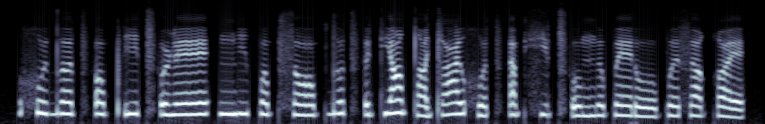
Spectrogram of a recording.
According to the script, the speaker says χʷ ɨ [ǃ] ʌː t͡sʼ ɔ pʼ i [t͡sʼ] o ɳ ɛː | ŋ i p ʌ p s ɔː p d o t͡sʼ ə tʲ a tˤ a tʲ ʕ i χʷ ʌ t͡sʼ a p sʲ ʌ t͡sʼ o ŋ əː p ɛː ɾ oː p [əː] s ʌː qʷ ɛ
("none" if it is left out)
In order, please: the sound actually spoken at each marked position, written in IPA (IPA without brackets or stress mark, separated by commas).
d̪, t͡sʼ, əː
